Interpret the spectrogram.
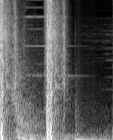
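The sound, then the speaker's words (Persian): Several sharp shots from a revolver fitted with a silencer crack out loudly in quick, uneven succession as all its bullets are emptied into a man's chest in a deserted alley, with a brief ringing tail after the last one and no voices. “من دوست تو نیستم سپس هرچه گلوله داشت در سینهش خالی کرد”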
